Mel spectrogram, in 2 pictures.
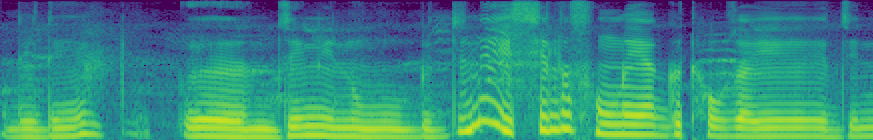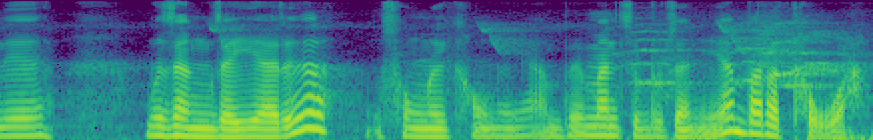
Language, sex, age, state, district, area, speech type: Bodo, female, 60+, Assam, Kokrajhar, urban, spontaneous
